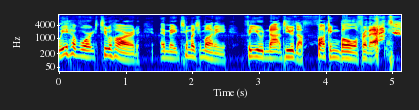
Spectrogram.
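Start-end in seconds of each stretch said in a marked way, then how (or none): none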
